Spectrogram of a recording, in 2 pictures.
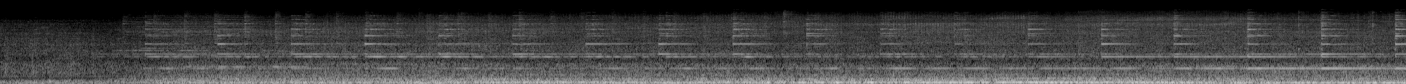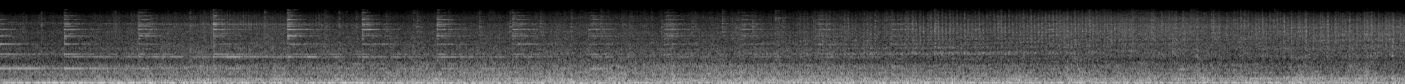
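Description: Diesel-hauled freight train passing, its low engine rumble growing louder about two seconds in. Over it a bell dings in a steady rhythm a little faster than once a second, and a steady high wheel squeal runs through the first half or more, then fades.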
